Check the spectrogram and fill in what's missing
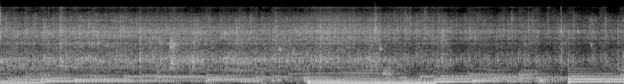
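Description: Cumin seeds frying in a pan with browned onion and ginger-garlic paste: a loud, continuous sizzle and crackle, with a few clinks of stirring, over steady background music, no talk.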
